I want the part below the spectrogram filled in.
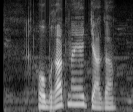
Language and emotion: Russian, positive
